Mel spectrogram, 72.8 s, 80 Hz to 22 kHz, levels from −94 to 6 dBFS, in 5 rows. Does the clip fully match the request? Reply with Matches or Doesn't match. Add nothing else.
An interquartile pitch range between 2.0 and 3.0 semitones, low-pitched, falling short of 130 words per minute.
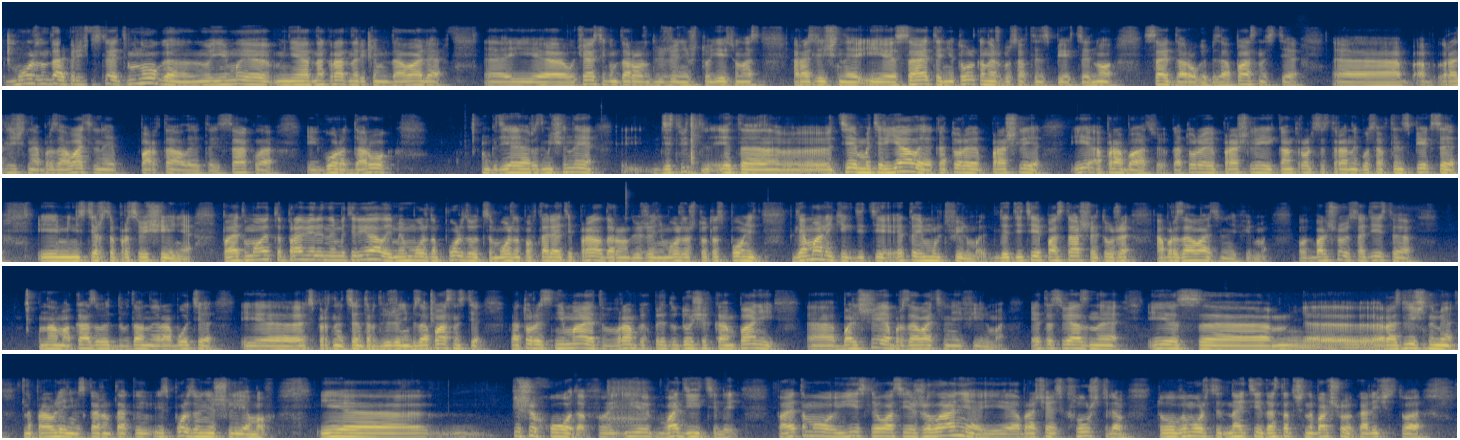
Matches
